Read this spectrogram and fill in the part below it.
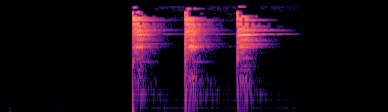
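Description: A metal anvil clangs briefly.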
